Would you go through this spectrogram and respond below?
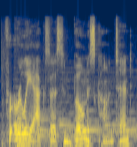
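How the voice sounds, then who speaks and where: A man with a mid-pitched voice reads scripted closing credits as an announcer. Music plays clearly behind him. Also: a little fast.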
